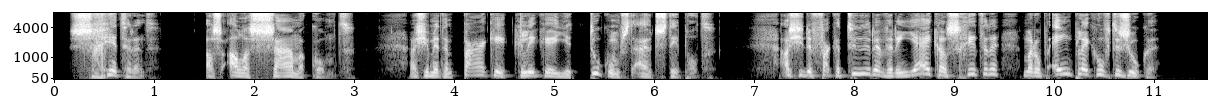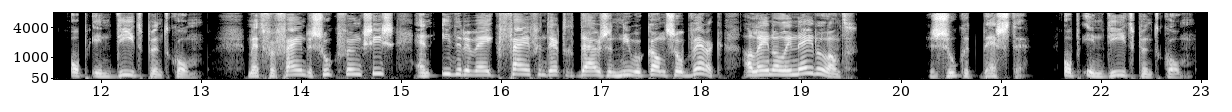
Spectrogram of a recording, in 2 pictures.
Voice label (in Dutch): positief, emoties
